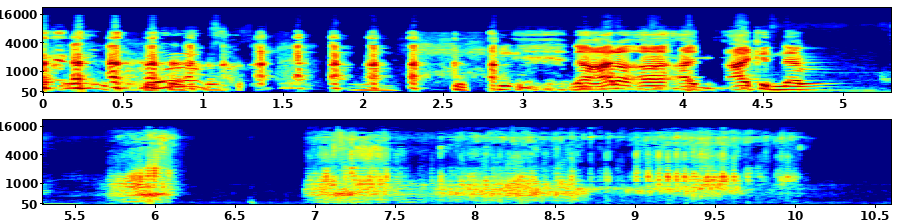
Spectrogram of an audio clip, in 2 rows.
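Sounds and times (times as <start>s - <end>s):
laughter: 0.0s - 3.3s
speech: 0.0s - 5.0s, 5.7s - 6.1s
loud sputtering fart sound effect: 5.6s - 6.2s, 6.9s - 10.2s.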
